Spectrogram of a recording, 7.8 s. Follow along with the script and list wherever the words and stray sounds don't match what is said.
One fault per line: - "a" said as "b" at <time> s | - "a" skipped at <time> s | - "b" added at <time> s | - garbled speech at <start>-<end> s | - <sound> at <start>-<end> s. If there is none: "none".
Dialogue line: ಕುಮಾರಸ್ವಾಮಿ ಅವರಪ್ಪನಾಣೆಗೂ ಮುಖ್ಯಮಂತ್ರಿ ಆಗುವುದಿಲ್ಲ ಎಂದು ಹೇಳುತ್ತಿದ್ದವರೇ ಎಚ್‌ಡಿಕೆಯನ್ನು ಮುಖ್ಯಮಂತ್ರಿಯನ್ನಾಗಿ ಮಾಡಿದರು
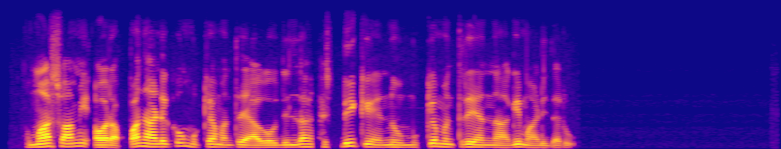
- "ಎಂದು ಹೇಳುತ್ತಿದ್ದವರೇ" skipped at 3.1 s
